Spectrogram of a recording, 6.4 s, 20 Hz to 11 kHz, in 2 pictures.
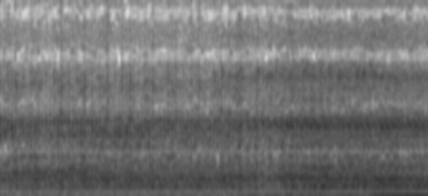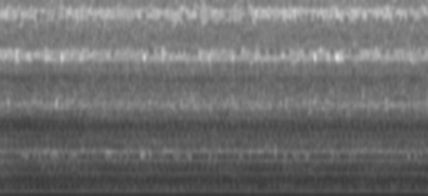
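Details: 1998 GMC C8500, Caterpillar 3116E diesel, valve cover off; short crank, catches without hesitation and settles to smooth steady idle, no miss or flutter; running right.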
